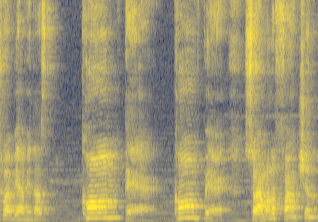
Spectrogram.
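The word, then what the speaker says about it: compère: I want to function as that person, and so because it's a noun, the stress should fall on the first syllable.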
